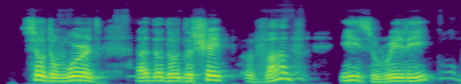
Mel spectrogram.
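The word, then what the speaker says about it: ו: So the way we read it is VAV. So we wrote it as VAV. We called it as VAV. VAV. Your mouth is like closed. VAV. So it's V as in Vogue. So it's really V.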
